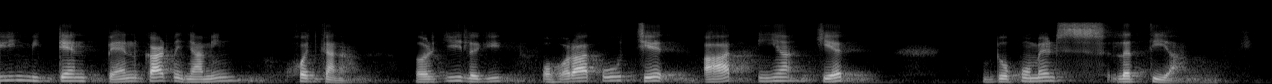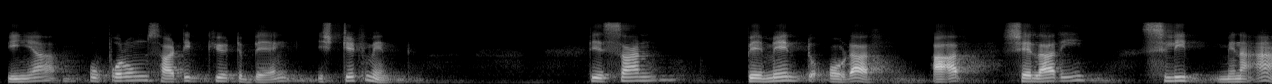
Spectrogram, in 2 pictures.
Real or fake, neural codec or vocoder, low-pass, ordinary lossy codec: fake; codec, 16 kHz, 0.3 kbps, FocalCodec; 7.2 kHz; none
